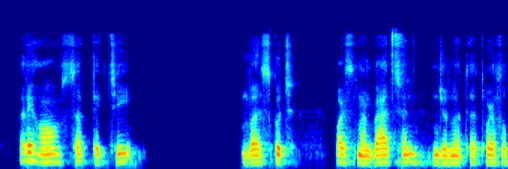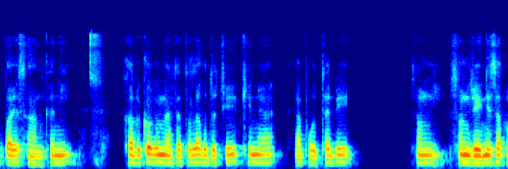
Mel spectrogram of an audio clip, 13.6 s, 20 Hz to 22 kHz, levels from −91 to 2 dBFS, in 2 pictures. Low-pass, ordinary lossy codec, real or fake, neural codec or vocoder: 10.8 kHz; Opus, 32 kbps; fake; codec, 24 kHz, 0.9 kbps, WavTokenizer, small release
